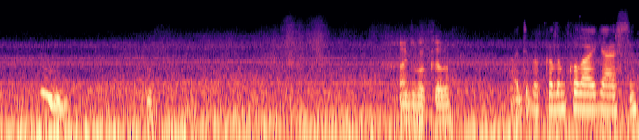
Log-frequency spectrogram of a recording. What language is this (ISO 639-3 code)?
tur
